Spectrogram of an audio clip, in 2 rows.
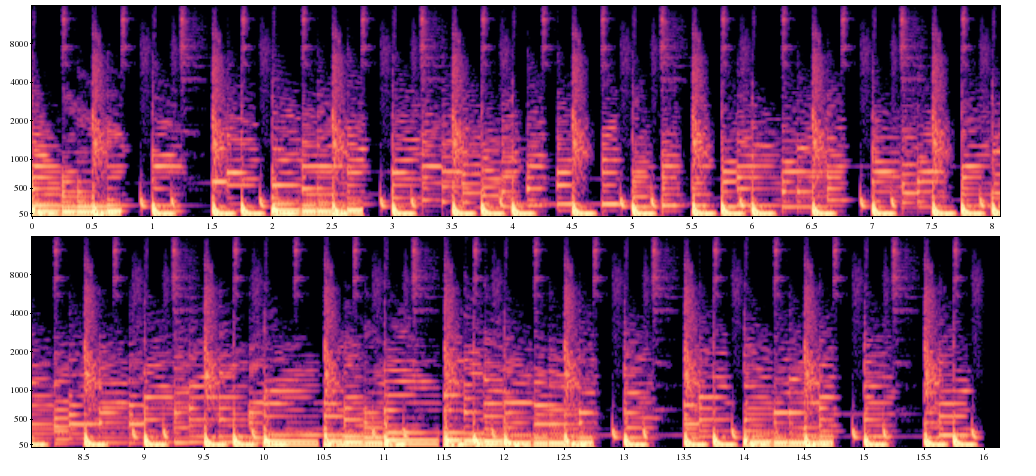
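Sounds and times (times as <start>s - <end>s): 
music beat: 0.0s - 16.0s.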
